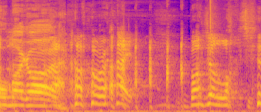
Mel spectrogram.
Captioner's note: laughing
